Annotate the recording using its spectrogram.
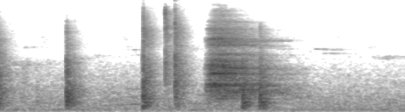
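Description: A few short, sharp clicks and taps in the first two seconds, as a person handles a small object, then a breathy exhale of about a second that fades away.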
